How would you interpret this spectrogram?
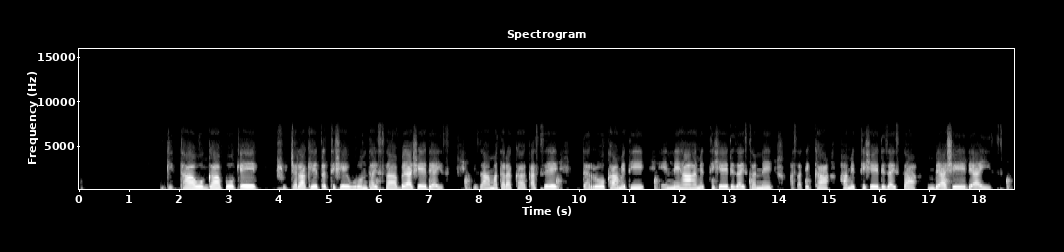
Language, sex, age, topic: Gamo, female, 25-35, government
